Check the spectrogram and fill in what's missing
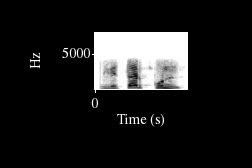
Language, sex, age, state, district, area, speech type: Manipuri, female, 60+, Manipur, Imphal East, rural, conversation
